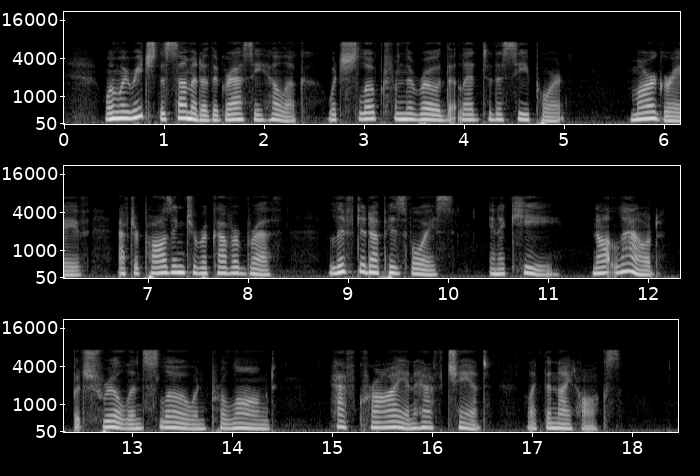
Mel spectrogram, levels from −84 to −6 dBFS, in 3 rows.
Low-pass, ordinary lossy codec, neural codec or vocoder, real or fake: 7.2 kHz; MP3, 48 kbps; none; real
